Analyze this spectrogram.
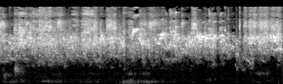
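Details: Playful aviary budgerigars chatter loudly, with scratchy squawks and thin whistled notes mixed into a continuous twittering chorus.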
